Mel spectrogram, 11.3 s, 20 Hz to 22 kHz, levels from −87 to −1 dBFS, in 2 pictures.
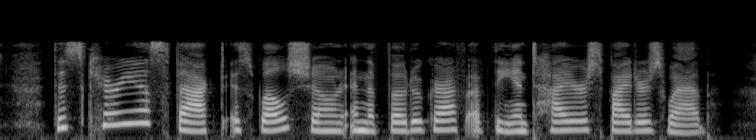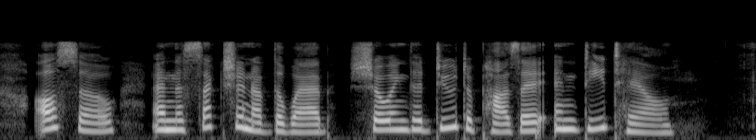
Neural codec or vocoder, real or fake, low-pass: none; real; 7.2 kHz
